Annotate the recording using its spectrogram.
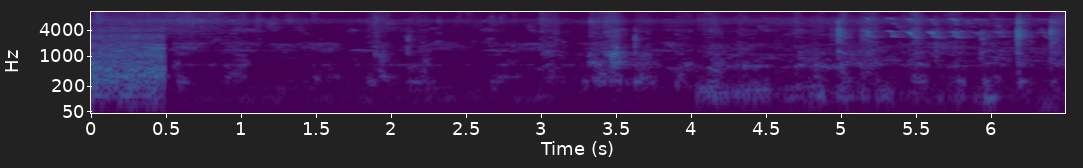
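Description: Mostly quiet, with faint scattered clicks and scrapes in the second half: a wooden spoon stirring a curry in a clay pot.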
